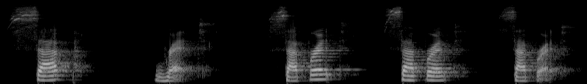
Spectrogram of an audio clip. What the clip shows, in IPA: ˈsɛprət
